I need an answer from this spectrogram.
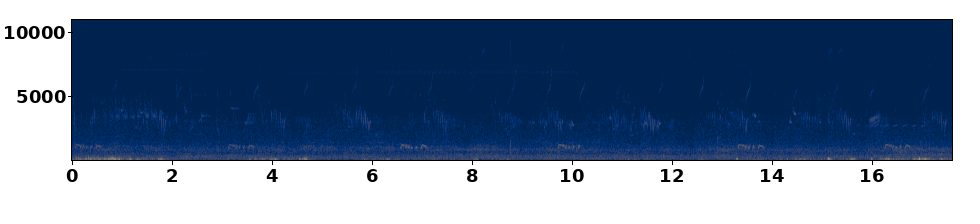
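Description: Birds calling: a short call of a few notes repeats about every two and a half seconds, with fainter, higher chirps between. Scattered low thumps and rumbles come near the start and again toward the end.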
